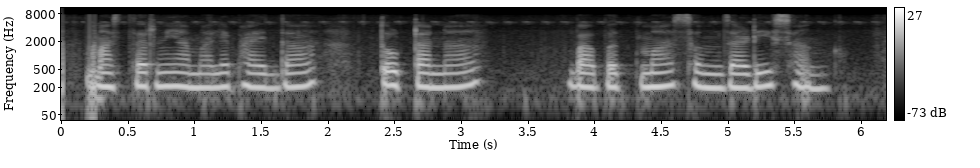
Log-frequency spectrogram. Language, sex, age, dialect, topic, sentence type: Marathi, female, 25-30, Northern Konkan, banking, statement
